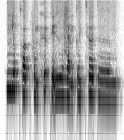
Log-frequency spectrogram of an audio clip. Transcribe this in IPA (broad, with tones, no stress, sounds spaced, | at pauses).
ɲ ə˨˦ w t̪ʰ ɔ˨˩ t̚ f ə̰˧˨ m h ɨ̰˧˨ ə̯ k ḛ˧˨ ɣ ɨ̤˨˩ ə̯ z a̰˧˨ n k ə̤˨˩ j t̪ʰ əː˧ t̪ ə̤ː˨˩ m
